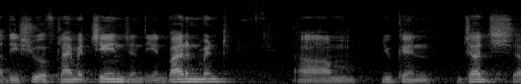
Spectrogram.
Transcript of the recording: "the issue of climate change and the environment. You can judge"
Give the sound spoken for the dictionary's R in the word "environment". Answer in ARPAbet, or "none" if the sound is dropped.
R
